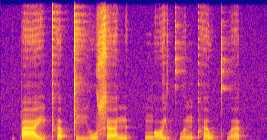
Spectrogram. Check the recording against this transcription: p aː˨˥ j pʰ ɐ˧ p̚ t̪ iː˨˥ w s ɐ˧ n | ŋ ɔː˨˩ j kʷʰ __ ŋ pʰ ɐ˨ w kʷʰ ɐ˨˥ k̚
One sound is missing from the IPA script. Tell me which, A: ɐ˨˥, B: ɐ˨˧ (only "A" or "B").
A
